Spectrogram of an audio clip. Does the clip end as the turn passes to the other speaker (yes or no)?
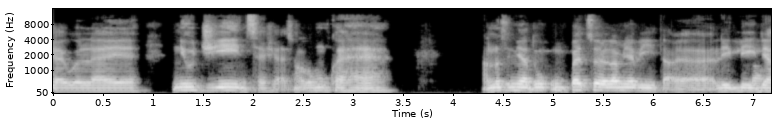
no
